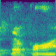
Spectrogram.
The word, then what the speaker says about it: Bumpr: it yes it's um so first of all bumper is spelled without the e it's b-u-m-p-r and the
